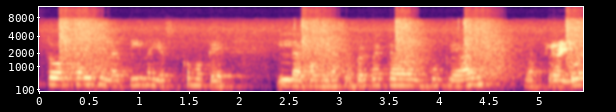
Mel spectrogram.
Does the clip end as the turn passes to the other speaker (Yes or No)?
No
